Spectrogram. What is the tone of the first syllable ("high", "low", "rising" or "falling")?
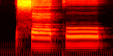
low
